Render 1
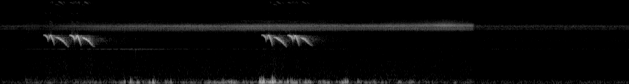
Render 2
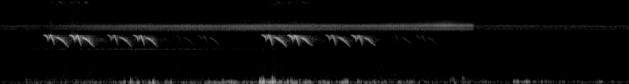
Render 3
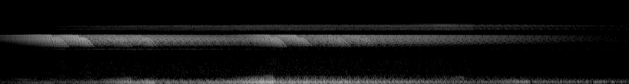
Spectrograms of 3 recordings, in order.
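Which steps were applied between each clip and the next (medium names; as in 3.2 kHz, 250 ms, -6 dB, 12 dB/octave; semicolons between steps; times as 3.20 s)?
repeats whose band climbs or falls 634 ms, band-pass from 2.5 kHz, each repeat -1.4 oct, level -5 dB; trim -2 dB
reverse spectral sustain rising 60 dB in 1.05 s; distance through air 200 m; echo with a slow build-up 86 ms, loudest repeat 5, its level -13.5 dB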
